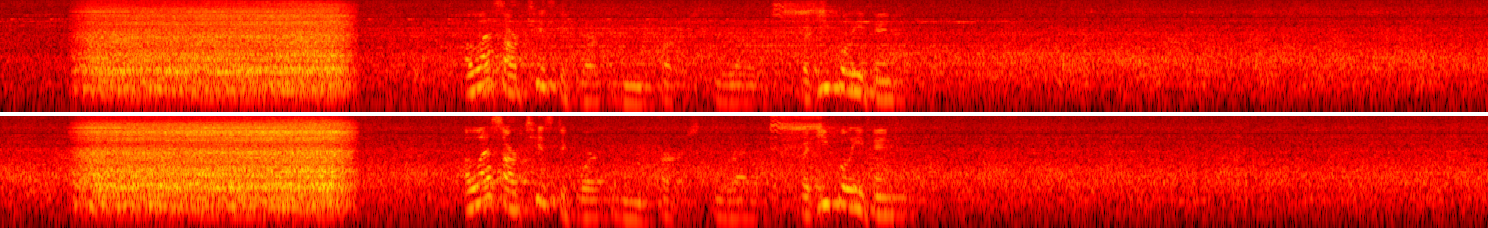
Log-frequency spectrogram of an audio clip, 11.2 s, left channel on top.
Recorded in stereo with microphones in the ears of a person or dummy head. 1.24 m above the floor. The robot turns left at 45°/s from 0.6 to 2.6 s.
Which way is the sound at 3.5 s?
40° right (ahead or behind).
